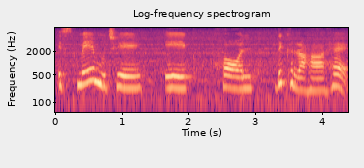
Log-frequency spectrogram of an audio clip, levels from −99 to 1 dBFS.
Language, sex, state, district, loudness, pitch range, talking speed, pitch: Hindi, female, Madhya Pradesh, Katni, -14 LUFS, 225-275 Hz, 95 wpm, 240 Hz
